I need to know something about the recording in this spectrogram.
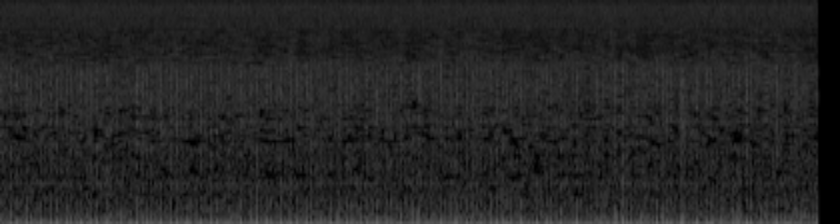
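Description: A record turntable spins with a faint, steady low rumble.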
